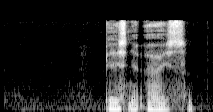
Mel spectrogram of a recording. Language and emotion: Russian, sad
